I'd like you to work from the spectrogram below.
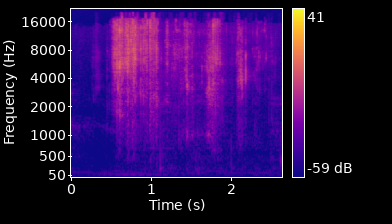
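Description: Tortilla chips loaded with guacamole and spicy beef nachos are crunched close to the mic, giving a series of crisp, crackly bites and chews over about two seconds with no talking.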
